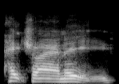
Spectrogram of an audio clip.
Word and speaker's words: Hine: baked beans and with my name being hae and the word for the club Patti Heinz hatch e i NZ sounding phonetically similar when I was at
